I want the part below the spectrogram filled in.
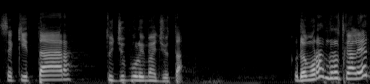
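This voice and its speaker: Here a man talks at a very fast pace. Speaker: stand-up comedian. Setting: stage with audience. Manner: casual Jakarta-style slang, conversational and quick. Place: stage. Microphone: handheld.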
